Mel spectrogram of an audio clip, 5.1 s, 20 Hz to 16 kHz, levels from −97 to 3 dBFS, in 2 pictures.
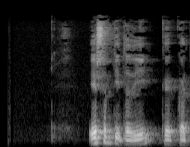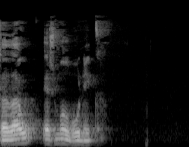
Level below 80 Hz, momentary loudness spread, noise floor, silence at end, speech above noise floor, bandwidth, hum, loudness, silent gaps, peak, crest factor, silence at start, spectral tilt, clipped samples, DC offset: -76 dBFS; 14 LU; -82 dBFS; 1.2 s; 57 dB; 11 kHz; none; -25 LUFS; none; -4 dBFS; 22 dB; 0.85 s; -3.5 dB/octave; under 0.1%; under 0.1%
